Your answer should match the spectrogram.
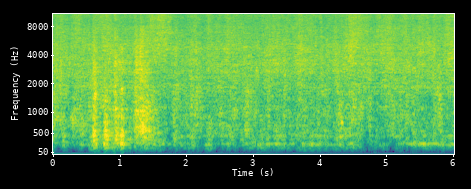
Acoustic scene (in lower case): kitchen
